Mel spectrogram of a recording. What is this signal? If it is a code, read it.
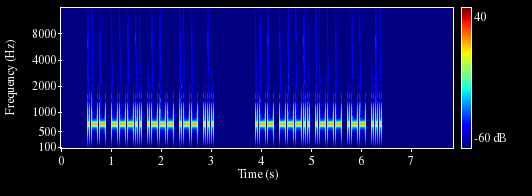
Morse code, heard as a keyed tone, about 30 wpm, 700 Hz. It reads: W8JWS W8JWS
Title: USA Call Signs - 5 Characters - Repeated 2x - 30wpm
